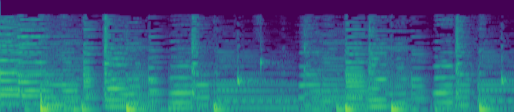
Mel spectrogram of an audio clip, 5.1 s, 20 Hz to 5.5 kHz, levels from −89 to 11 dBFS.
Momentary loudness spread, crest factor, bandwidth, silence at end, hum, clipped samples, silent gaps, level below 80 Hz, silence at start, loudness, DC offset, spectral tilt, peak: 10 LU; 18 dB; 4.1 kHz; 0 s; none; under 0.1%; none; -24 dBFS; 0 s; -23 LUFS; under 0.1%; -11.5 dB/octave; -2 dBFS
